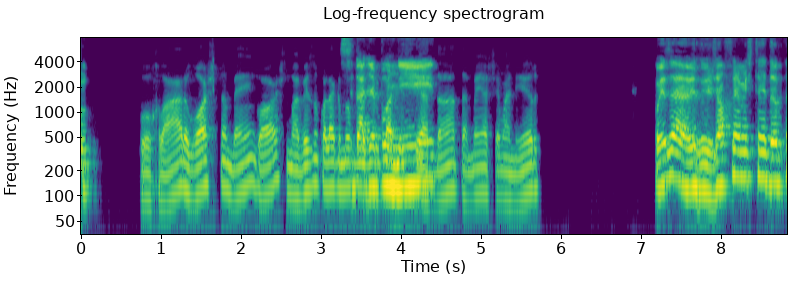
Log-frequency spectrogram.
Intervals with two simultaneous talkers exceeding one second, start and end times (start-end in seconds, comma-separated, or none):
3.3-4.5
